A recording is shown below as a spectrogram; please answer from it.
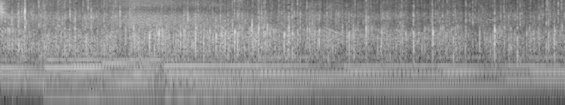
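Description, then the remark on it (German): Audience applause at a church service after a prayer, a dense, steady clatter of many hands clapping for the whole few seconds, with sustained keyboard chords holding underneath. “Komm, lass uns mal einen Applaus geben.”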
